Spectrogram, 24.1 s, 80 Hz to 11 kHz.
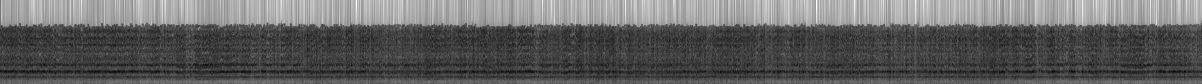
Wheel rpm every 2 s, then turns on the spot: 230, 230, 230, 230, 220, 230, 220, 230, 230, 230, 240, 230.
none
